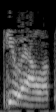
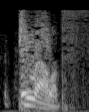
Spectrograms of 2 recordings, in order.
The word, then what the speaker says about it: Puyallup: How do you say it? – It's Puyallup. – Puyallup. Thank you.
